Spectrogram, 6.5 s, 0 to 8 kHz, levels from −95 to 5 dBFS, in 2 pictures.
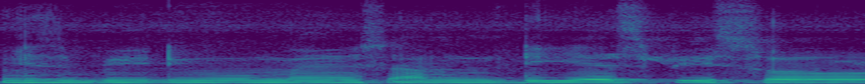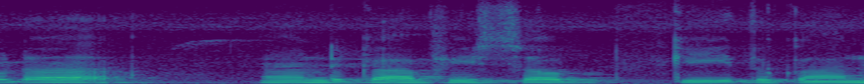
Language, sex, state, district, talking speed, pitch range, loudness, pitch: Hindi, male, Bihar, Sitamarhi, 110 wpm, 150-155 Hz, -36 LUFS, 150 Hz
